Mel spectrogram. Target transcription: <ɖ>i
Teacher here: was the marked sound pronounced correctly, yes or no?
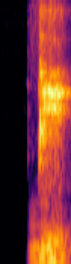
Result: no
